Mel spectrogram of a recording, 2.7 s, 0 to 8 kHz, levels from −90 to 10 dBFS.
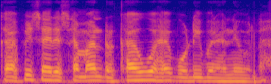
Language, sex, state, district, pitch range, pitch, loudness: Hindi, male, Maharashtra, Mumbai Suburban, 125-145 Hz, 140 Hz, -16 LUFS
